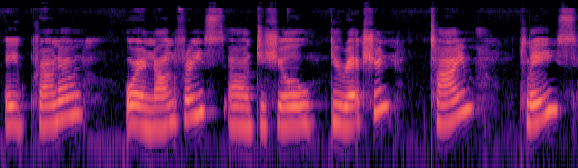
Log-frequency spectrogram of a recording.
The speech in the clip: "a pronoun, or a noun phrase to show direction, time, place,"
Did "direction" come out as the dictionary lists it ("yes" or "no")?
yes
